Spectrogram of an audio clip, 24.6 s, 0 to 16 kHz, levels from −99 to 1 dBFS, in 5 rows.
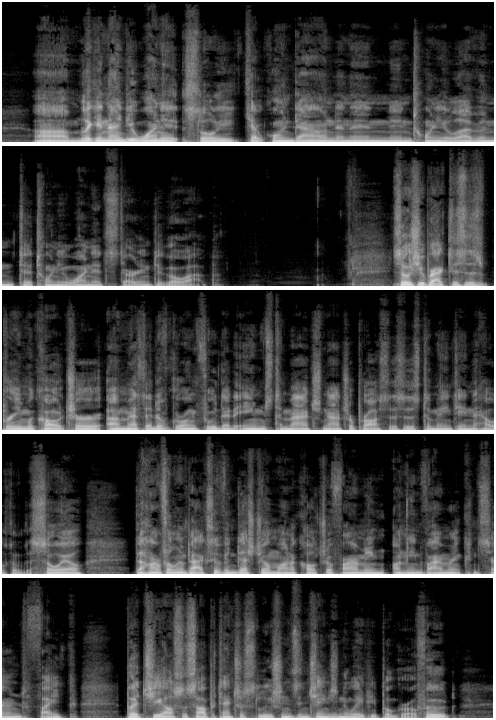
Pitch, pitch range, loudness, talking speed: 95 Hz, 85-105 Hz, -25 LUFS, 165 wpm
